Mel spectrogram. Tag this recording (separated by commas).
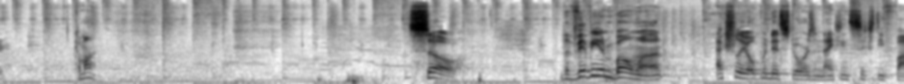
Music, Speech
